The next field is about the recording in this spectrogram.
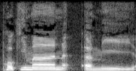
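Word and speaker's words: Pokémon-Amie: Um, and it's called Pokemon Ami, I believe. Yeah, that's how they pronounced it.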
